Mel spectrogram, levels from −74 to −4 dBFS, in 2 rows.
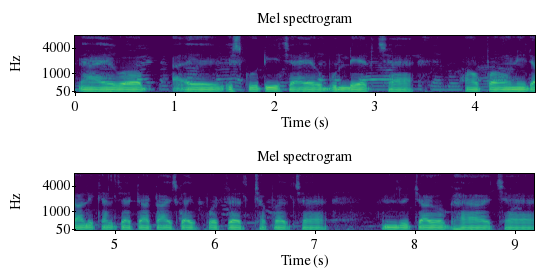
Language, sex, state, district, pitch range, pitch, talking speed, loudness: Maithili, male, Bihar, Begusarai, 85-90 Hz, 90 Hz, 155 wpm, -29 LUFS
